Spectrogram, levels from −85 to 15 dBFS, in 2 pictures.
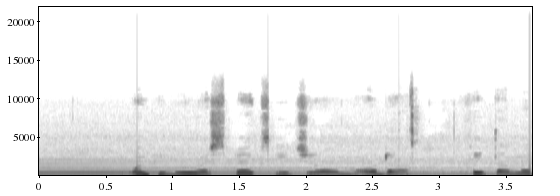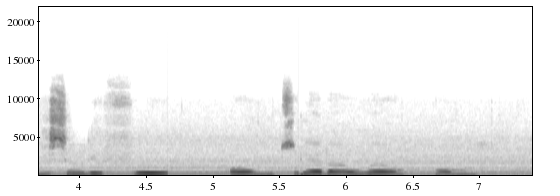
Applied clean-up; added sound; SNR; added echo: none; Piano; 18 dB; none.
